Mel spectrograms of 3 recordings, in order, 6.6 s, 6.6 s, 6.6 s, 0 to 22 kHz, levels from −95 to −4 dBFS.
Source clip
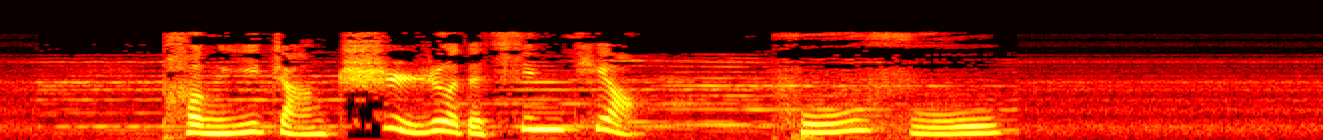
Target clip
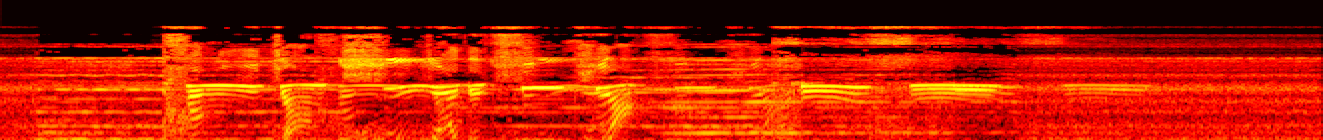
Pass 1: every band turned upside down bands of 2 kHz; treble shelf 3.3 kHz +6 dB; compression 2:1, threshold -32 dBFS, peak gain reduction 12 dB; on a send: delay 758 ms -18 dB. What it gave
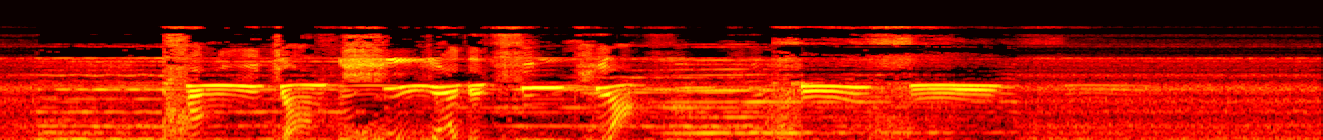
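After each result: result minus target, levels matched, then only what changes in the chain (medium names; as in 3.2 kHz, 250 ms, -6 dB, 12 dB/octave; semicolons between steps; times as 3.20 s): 8 kHz band -4.5 dB; echo-to-direct -6.5 dB
change: treble shelf 3.3 kHz +16 dB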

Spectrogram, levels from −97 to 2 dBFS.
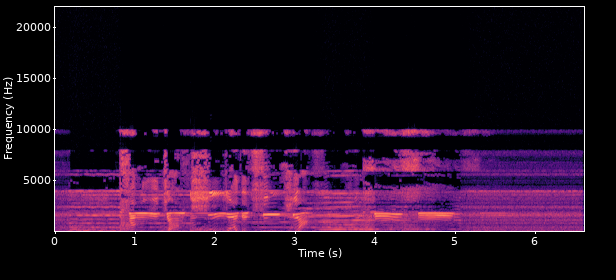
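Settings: echo-to-direct -6.5 dB
change: delay 758 ms -11.5 dB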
